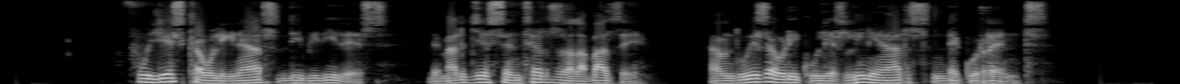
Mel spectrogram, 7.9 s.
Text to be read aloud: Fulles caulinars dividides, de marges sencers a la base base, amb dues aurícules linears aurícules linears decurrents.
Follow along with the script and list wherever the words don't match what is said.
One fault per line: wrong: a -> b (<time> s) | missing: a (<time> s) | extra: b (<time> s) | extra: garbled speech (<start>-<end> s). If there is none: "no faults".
missing: base (4.2 s)
missing: aurícules linears (6.2 s)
